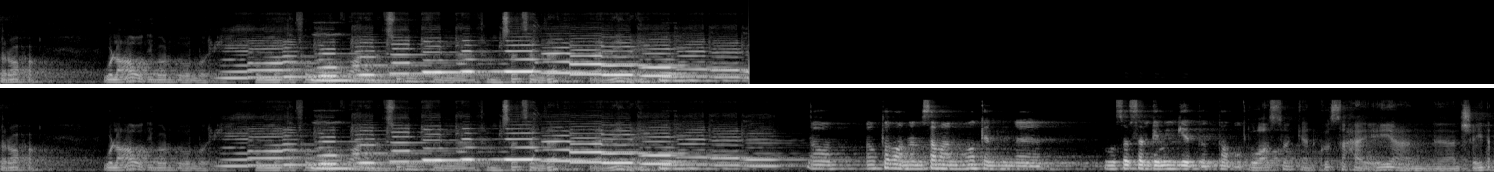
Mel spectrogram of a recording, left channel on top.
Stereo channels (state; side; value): drops out; left; at 7.5 s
